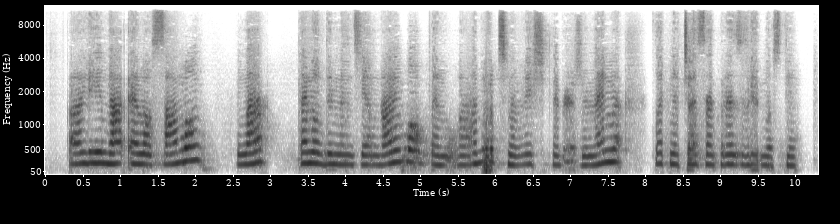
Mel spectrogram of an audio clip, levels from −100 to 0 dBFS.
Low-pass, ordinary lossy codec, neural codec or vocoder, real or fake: 10.8 kHz; MP3, 64 kbps; codec, 44.1 kHz, 0.9 kbps, DAC; fake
